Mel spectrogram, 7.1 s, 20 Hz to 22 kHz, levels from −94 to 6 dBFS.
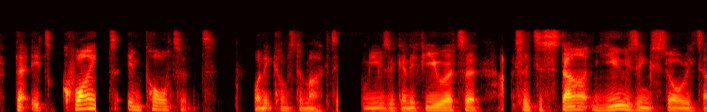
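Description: Speech with lost AMR speech frames at 0.95, 3.37 and 5.03 s, lasting about 0.14, 0.24 and 0.08 s. The decoder stretches the last good frame with falling gain, so sound smears and fades rather than cutting to hard silence like a dropout.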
